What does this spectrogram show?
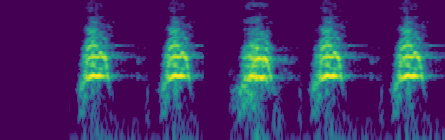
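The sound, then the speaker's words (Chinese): A small, fluffy white dog with droopy ears, by a roadside, barks five times in a steady, even rhythm, each yap short, sharp and fairly high-pitched, with brief silences between and no other sounds. “啊，小狗狗，真想带你回家啊！”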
